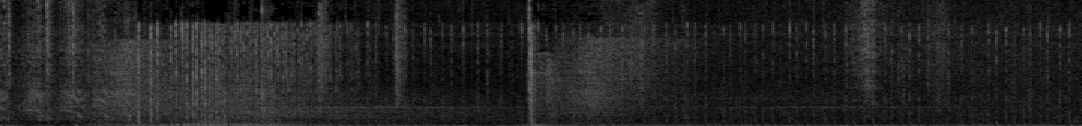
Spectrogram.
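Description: A motorcycle engine idles with a low, steady rumble.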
